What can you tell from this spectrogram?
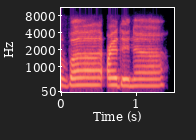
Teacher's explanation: عین کو وسطی حلق مڈل تھروٹ سے ادا کرنا، دال پہ کلکلا ہو رہا ہے تو اس کو ہلائیں گے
